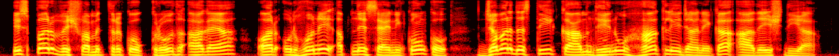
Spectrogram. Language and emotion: Hindi, neutral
